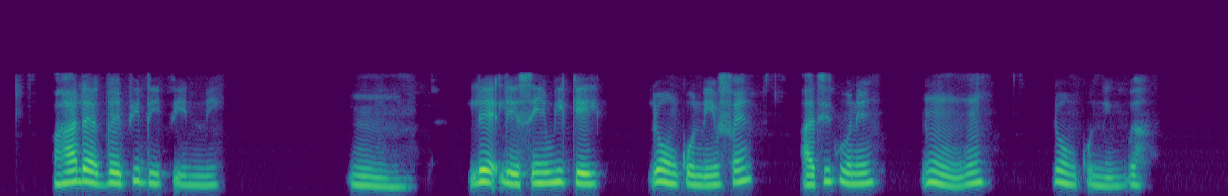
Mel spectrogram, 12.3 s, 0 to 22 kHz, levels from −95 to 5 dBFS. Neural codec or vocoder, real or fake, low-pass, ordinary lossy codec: codec, 16 kHz, 0.8 kbps, ZipCodec; fake; 5.4 kHz; none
